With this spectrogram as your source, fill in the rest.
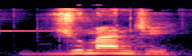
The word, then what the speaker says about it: Jumanji: Nó phát âm là Jumanji nha các bạn. Jumanji.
